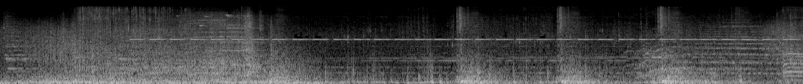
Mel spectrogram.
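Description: Cartoon sound effect of a jet afterburner blasting flame along the bottom of a metal door and welding it shut: a dense rushing roar with a low rumble and several sharp cracks, with a thin steady high tone from about a second in.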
